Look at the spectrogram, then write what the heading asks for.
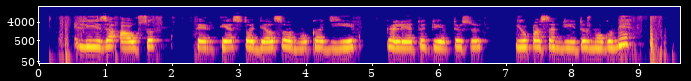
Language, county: Lithuanian, Panevėžys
